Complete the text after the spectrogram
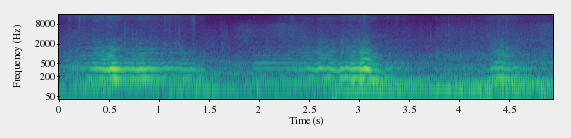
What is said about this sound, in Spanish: Las abejas saben encontrar caminos cortos. Las abejas vuelan de flor en flor buscando néctar y tratan de recorrer el camino más corto posible.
